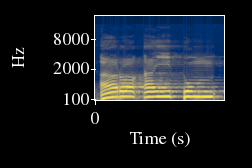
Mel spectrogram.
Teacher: mim sukun Idhar syafawi kita baca jelas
